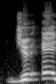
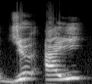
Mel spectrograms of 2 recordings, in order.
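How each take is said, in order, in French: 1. Le verbe se prononce en une seule syllabe, comme 'est'. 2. Le verbe se découpe en deux syllabes, 'ha-ït'. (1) "Les gens vont penser que c'est E S T" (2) "je vais faire exprès de prononcer ça comme ça"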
